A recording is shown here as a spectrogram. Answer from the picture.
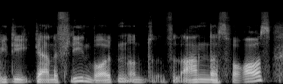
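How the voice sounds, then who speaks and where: Speaking at a moderate pace, this man has a medium pitch. His intonation is lively. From Berlin, Germany. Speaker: physician and medical educator. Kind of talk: interview.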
